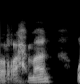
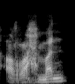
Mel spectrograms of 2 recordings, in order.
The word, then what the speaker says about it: ar-Rahman: So this is deliberate, and also writing of Ar-Rahman, which is universal even outside the Quran, without Alif, although it's never pronounced Ar-Rahman, it's pronounced Ar-Rahman.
